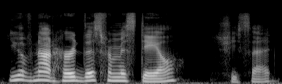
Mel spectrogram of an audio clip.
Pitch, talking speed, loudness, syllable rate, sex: 160 Hz, 210 wpm, -18 LUFS, 4.4 syllables/s, female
